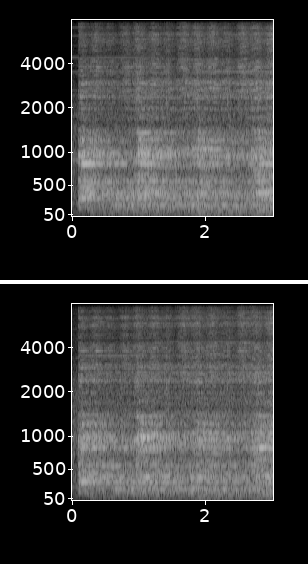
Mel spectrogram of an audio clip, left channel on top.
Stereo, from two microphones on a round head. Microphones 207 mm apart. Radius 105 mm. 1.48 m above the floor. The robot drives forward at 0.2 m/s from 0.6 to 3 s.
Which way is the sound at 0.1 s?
50° right (ahead or behind).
